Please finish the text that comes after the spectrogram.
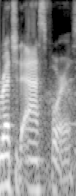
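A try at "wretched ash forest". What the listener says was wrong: No, wretched ash. There's an H there. I'm saying ash.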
